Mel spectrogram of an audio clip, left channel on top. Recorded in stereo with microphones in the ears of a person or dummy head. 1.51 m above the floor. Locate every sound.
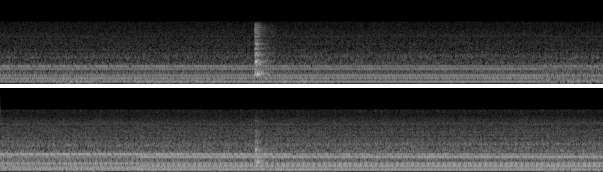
2.5 s a gunshot: 75° left (ahead or behind)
